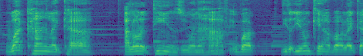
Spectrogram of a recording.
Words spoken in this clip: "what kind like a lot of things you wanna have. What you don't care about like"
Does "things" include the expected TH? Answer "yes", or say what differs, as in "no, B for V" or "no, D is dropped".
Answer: no, T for TH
